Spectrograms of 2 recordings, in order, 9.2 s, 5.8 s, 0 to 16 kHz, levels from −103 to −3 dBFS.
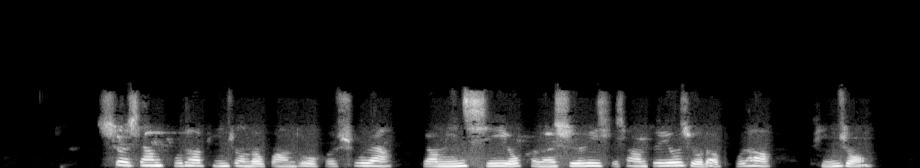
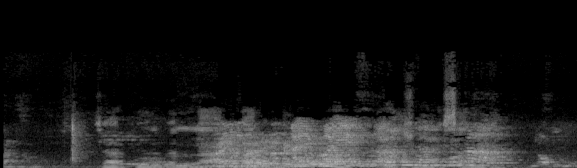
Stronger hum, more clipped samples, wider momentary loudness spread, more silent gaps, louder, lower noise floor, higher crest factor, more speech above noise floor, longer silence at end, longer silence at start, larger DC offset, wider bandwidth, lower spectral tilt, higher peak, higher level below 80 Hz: neither; neither; second, 10 LU vs 14 LU; neither; first, -15 LUFS vs -43 LUFS; first, -75 dBFS vs -64 dBFS; about the same, 14 dB vs 18 dB; first, 60 dB vs 22 dB; first, 0.5 s vs 0 s; first, 1.05 s vs 0.05 s; neither; second, 7.6 kHz vs 11 kHz; about the same, -4.5 dB/octave vs -5 dB/octave; first, -2 dBFS vs -26 dBFS; first, -60 dBFS vs -74 dBFS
